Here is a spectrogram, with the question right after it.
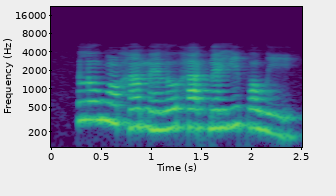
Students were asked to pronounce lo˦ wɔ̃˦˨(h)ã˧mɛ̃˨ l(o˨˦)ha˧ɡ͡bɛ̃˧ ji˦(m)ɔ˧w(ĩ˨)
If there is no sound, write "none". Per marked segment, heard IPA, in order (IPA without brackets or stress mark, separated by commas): h, o˧, b, i˨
